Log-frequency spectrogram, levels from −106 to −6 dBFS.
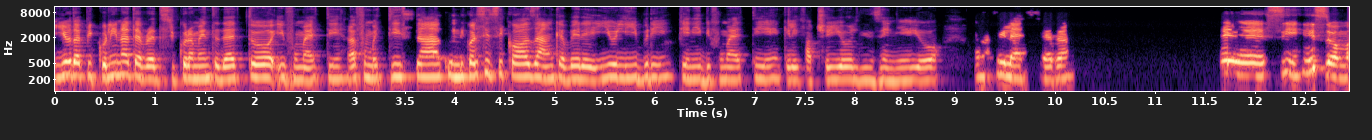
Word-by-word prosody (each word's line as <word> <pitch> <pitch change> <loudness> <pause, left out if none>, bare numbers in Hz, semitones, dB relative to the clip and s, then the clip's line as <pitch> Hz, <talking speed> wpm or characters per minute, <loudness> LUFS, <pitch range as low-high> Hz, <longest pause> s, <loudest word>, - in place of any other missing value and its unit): io 255 +4 +5
da 255 -2 +6
piccolina 250 +2 +1
ti 260 - +1
avrei 210 -2 +3
sicuramente 215 +2 -1
detto 210 +2 +3
i 220 +1 0
fumetti, 205 +1 -5
la 210 0 -1
fumettista, 235 +2 0
quindi 235 -2 +2
qualsiasi 255 +2 0
cosa, 240 -1 +2
anche 215 +1 -3
avere 210 0 +1
io 205 +4 -1
libri 230 +1 -5
pieni 210 -3 -6
di 205 +2 -6
fumetti, 205 +2 -7
che 205 - -7
li 200 - -2
faccio 185 0 -8
io, 205 0 0
li 200 - -5
disegno 190 0 -7
io, 195 0 -2 0.4
una 230 -1 -7
freelancer. 215 -3 0 1.5
Eh, 255 -3 +7
sì, 270 0 -3
insomma 245 -11 +5
220 Hz, 155 wpm, -19 LUFS, 205-240 Hz, 1.5 s, Eh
